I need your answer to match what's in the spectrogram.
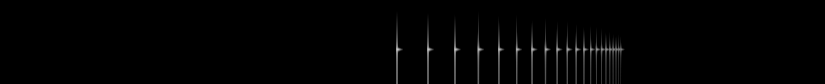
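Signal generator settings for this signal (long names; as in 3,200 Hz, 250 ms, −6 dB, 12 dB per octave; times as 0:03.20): bouncing ball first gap 0.31 s, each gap 0.87, 1,950 Hz, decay 57 ms −4.5 dBFS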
